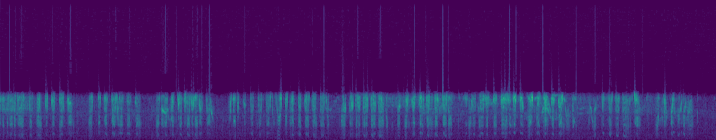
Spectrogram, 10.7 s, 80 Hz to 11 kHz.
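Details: Feeding at an Estonian black stork nest, 26 May 2012, brings a long, insistent stream of harsh chattering pulses in grouped bursts, barely breaking over eleven seconds.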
